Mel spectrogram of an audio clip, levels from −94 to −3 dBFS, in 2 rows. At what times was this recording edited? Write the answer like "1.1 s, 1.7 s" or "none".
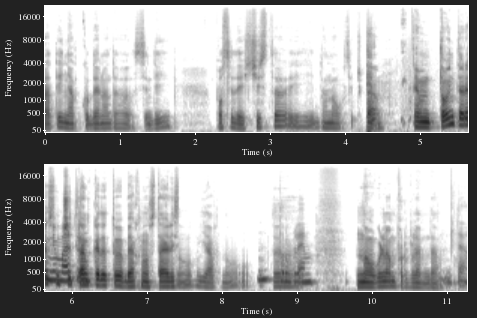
4.3 s, 7.4 s, 8.7 s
